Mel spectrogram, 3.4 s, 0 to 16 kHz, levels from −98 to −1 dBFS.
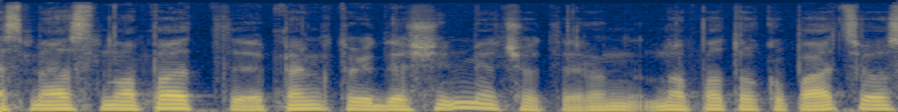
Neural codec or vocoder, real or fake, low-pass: none; real; 14.4 kHz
